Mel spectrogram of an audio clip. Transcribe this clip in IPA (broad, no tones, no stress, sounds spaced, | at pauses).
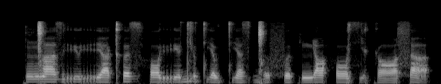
ŋ͡ǀ a z rʲ u rʲ a kʰ ə z h ɔ rʲ ə dʲ ɔ tʲ a w tʲ a z ɡ͡ǀ ə f ə k ɲ ɑ h ɔ sʲ ɑ k ɑ ɬ a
